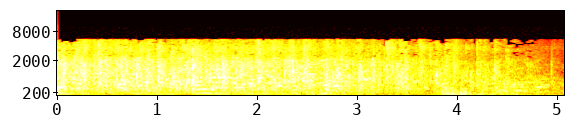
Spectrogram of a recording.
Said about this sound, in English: Now, you ordinary, normal people, would you give these folks a round of applause for thanking them to come up?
